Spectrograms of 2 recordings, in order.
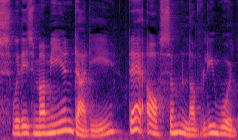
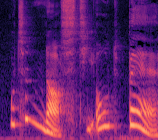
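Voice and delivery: indignant thought; 12 semitones higher than usual. A narrator's reading. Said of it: "thought Teddy".

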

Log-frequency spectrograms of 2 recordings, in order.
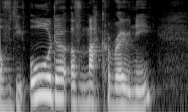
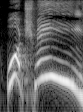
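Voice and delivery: put-on high, loud boyish bravado; excited high-pitched cry; boastful boy; 12 dB louder than usual. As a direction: show off to mum, loudly. Victor boasts before his jump.

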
